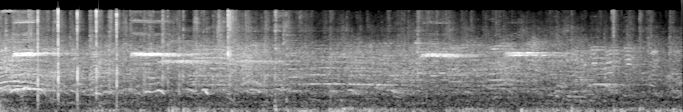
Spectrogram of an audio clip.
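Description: Volleyball players' sneakers squeaking on a gym floor and the ball smacking and bouncing, with sharp hits bunched in the first few seconds and a few short squeaks later on, under voices chattering in the hall.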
